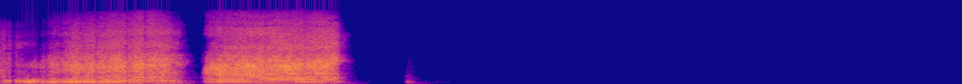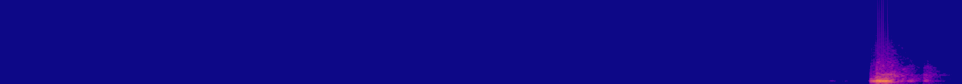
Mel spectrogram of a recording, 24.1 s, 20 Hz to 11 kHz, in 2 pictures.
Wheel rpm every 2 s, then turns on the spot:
0, 0, 0, 0, 0, 0, 0, 0, 0, 0, 0, 0.
none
